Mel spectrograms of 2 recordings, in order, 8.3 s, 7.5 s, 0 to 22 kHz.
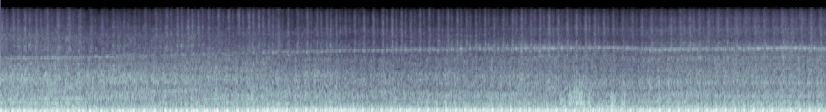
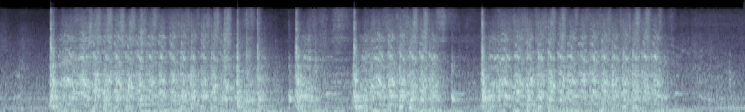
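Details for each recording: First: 7.3 Powerstroke diesel with engine oil ending up in the fuel tank, after adding about three quarts of oil and waiting for injectors to kick on: steady low clatter at idle, even, no stumbling or rpm hunting; normal idle. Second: Ford 7.3 Powerstroke diesel putting engine oil into the fuel tank: three long bursts of fast cranking that catch and fire with no glow plugs. Fuel-diluted oil from leaking injector O-rings is burning.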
